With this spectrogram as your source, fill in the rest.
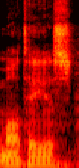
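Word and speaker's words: Maltais: Steve malas Steve malus I think actually now I'm even remembering how it was pronounced it was a three of course different announcers pronounce names differently but malus uh so this is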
